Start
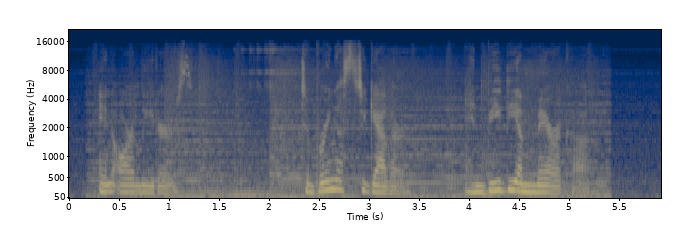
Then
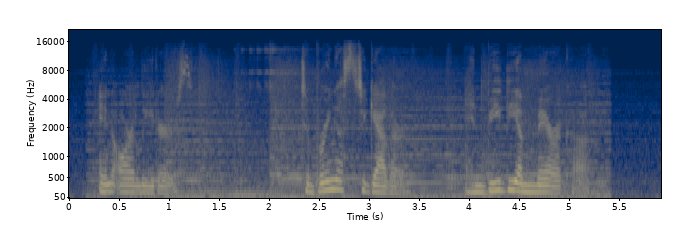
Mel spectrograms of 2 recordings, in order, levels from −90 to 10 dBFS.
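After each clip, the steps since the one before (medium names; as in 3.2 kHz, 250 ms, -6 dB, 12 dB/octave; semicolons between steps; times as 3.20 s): dynamic bell 510 Hz, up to +7 dB, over -41 dBFS, Q 2; trim -6.5 dB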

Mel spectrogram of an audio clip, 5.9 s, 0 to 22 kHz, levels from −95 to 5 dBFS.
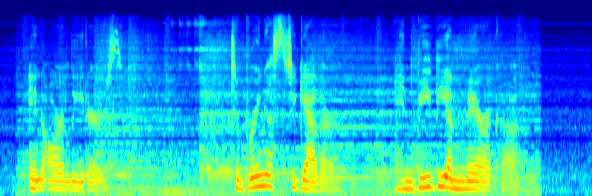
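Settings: comb of notches 1.2 kHz; trim +4 dB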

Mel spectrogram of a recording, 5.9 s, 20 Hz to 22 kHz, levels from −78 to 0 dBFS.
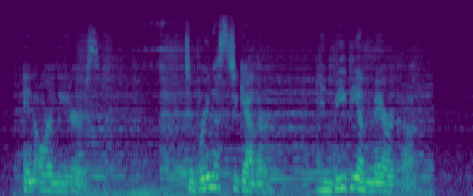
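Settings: chorus voices 4, 0.37 Hz, delay 23 ms, depth 2.5 ms; trim -1.5 dB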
